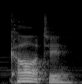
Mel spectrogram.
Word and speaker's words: kati: The first syllable is pronounced a little longer, so the R becomes or. So this sounds like the R in bath, for example. Bath, palm, yawn.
